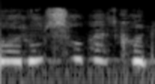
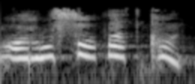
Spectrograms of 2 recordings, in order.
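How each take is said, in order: First: Soft, insistent plea for quiet; hushed insistence. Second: Exasperated insistence. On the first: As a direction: ask him softly to keep it down. (با اصرار ولی آهسته) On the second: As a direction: raise your voice, fed up with repeating it. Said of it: "به چه زبونی بگم". (کلافه و با صدای بالا) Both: Acted.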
